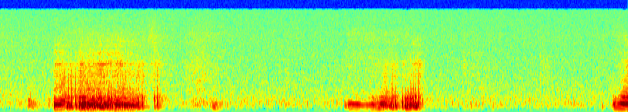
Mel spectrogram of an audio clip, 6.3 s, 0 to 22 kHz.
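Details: Yogi, a 3-month-old shepherd mix puppy, asleep on a bed: soft, low rattling snores on each breath, about 20 a minute, with quiet pauses between; ordinary harmless sleep snoring.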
